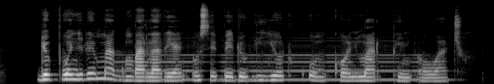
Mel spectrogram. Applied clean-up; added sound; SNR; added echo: neural mask model RNNoise.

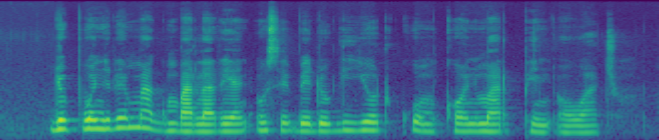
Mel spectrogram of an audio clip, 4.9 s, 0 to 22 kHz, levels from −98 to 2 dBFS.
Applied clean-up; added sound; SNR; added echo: none; none; none; none.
